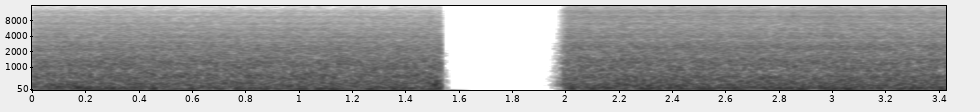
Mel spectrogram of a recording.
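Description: Cayadutta Creek waterfall in the town of Mohawk near Fonda, where the creek tumbles over bedrock close to the Mohawk River: a steady, loud broadband roar of rushing water, broken by a brief dropout partway through.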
